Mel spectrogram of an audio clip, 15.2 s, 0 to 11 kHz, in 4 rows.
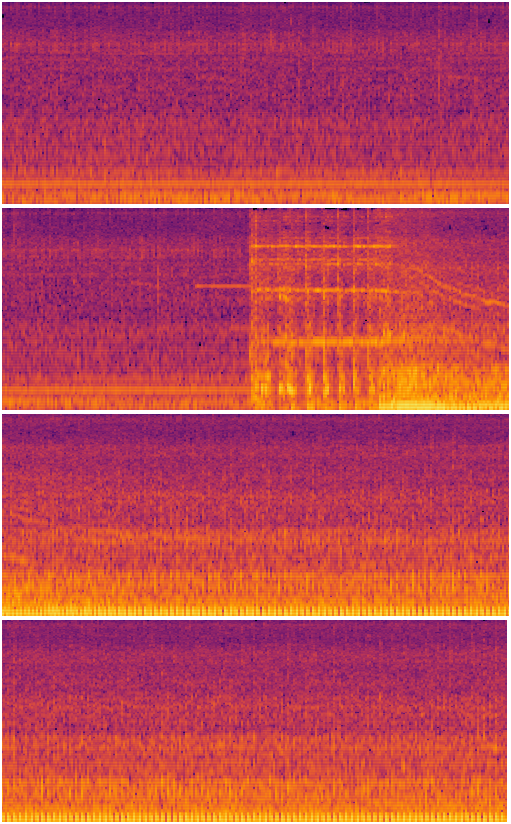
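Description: Mercury 150 FourStroke inline four-cylinder outboard started after a faint steady hum: the electric starter cranks briefly about six seconds in, with a falling starter whine, and the engine catches within a second. It then settles into a steady idle.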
